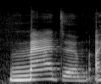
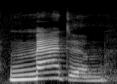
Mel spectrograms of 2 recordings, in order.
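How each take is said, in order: Both takes have the same delivery.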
